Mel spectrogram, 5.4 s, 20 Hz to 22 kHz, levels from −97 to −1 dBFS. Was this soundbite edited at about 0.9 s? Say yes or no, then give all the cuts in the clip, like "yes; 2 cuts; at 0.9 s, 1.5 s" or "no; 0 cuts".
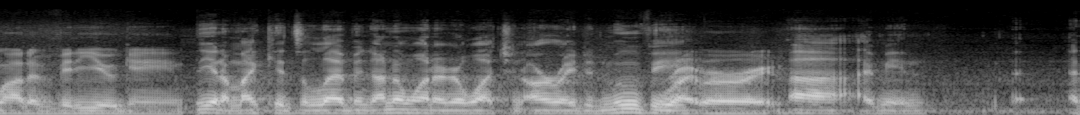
yes; 1 cut; at 0.9 s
